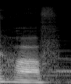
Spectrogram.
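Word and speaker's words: half: L silent होगा का word है हाफ यहां भी एल के बाद एफ आ रहा है इसलिए यहां पर एल जो है वह साइलेंट होगा दोस्तों इसी से मिलता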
